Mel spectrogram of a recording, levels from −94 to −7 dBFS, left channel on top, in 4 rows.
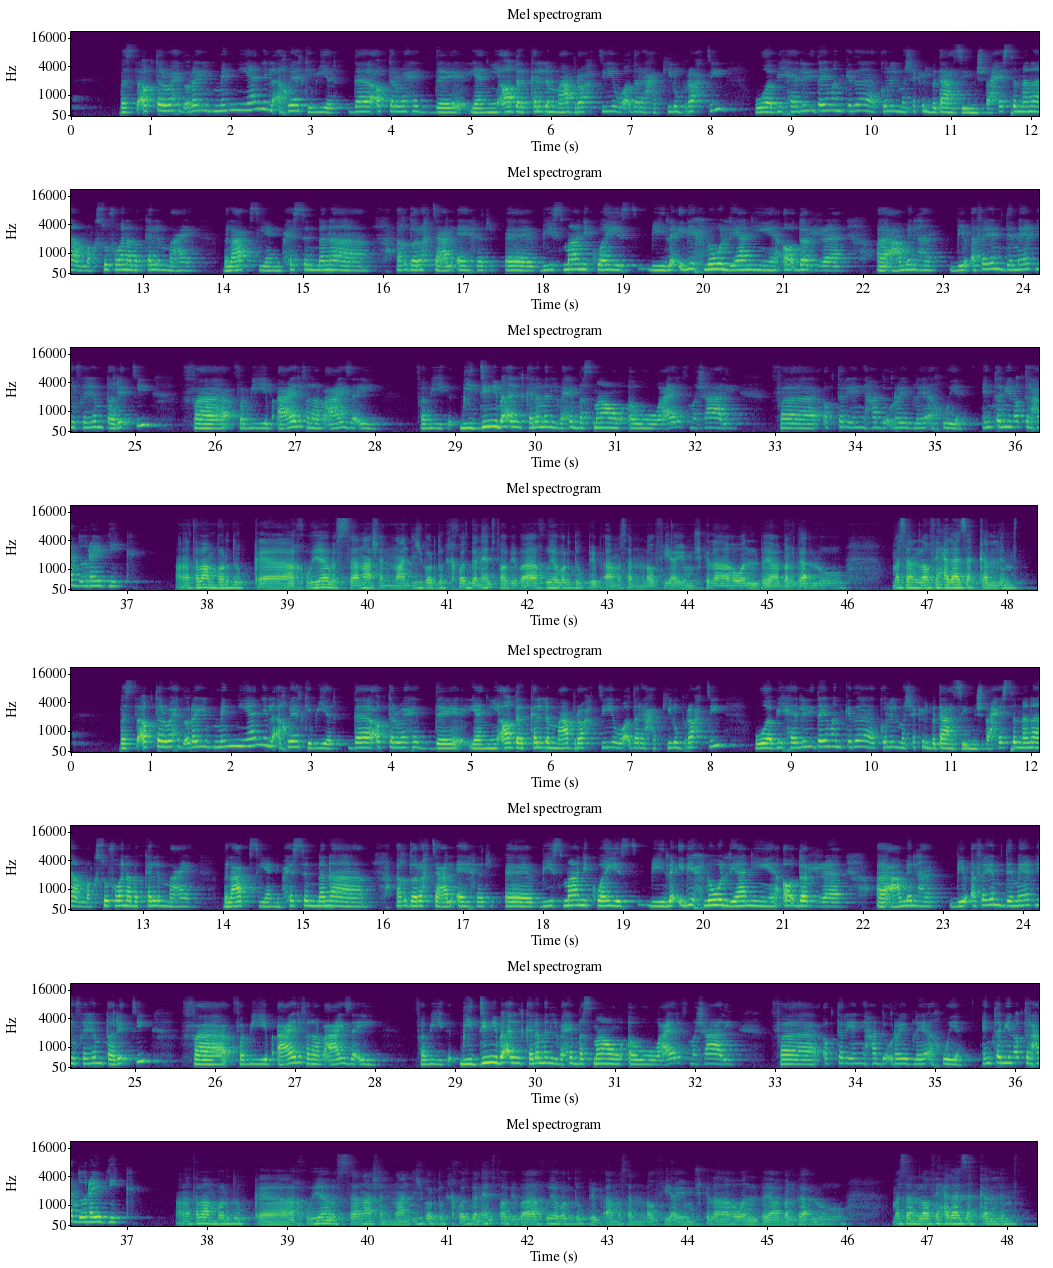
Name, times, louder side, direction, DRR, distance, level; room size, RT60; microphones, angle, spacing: voice 1, 0.6-8.1 8.5-13.6 14.0-25.1 25.7-28.0 28.6-32.5 33.0-35.3 35.6-36.9, right 3 dB, 55° right, 0.5 m, -24 dB
voice 2, 37.6-46.1 46.6-48.1, left 3 dB, 60° left, 0.8 m, -28 dB
9.0 x 7.4 x 4.0 m
head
